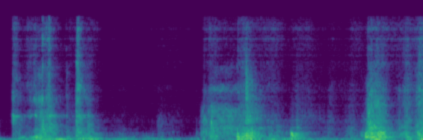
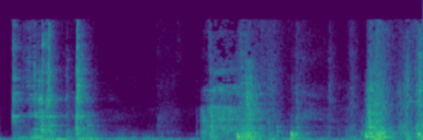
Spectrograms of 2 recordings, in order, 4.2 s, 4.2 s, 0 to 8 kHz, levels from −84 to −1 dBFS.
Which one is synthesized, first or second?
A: first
